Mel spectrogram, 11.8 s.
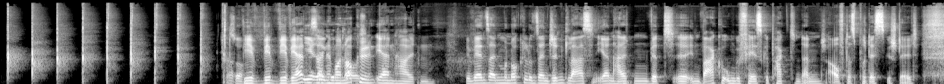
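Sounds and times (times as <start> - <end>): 
one person clapping hands: 0.0 - 2.9
speech: 2.8 - 11.8.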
